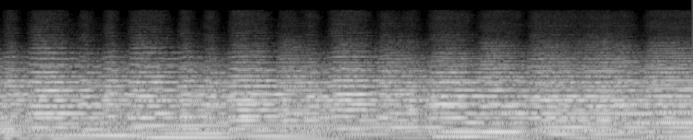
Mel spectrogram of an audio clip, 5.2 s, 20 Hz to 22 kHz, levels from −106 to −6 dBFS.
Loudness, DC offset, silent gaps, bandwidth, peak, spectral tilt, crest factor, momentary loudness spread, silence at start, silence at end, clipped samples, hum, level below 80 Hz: -23 LUFS; under 0.1%; none; 8 kHz; -10 dBFS; -8 dB/octave; 14 dB; 2 LU; 0 s; 0 s; under 0.1%; none; -42 dBFS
